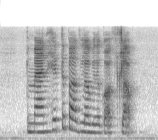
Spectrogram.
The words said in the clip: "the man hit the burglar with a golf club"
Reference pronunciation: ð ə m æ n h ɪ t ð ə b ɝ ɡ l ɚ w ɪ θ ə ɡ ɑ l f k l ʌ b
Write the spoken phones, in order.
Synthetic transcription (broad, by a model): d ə m æ n h ɪ t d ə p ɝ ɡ l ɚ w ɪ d ə ɡ ɑ l f k l ʌ b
